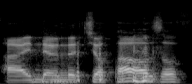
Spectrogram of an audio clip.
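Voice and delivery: lightly voiced Scar, sung-spoken; menacing lion half-sung; Jeremy Irons voice. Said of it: "Jeremy Irons as, uh, Scar".

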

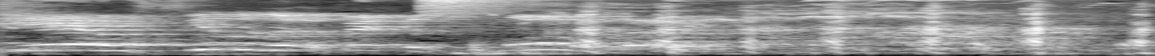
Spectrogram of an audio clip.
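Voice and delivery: high, loud quip through a laugh; laughing old man. Retold or imitated. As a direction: chuckle it out as the old bloke. 103-year-old jokes about his age.

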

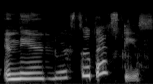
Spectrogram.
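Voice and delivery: ordinary talk

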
